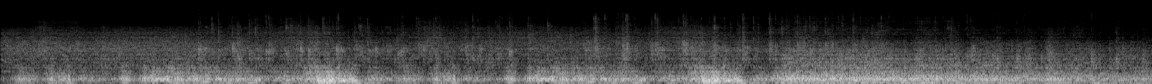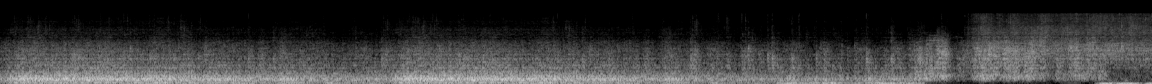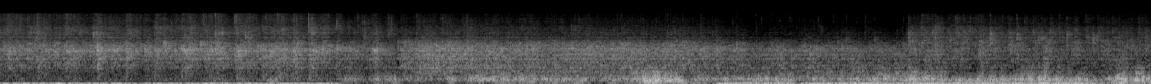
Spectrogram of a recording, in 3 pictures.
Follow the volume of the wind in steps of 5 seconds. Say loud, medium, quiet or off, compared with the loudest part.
loud, loud, loud, loud, medium, medium, medium.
